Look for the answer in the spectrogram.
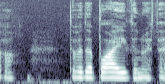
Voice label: "blaidd", Welsh

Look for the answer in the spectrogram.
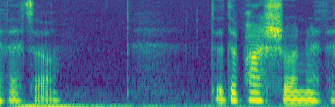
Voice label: "pasio", Welsh

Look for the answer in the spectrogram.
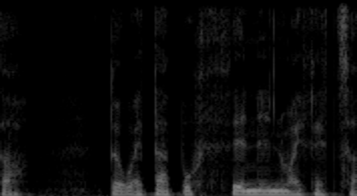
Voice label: "bwthyn", Welsh

